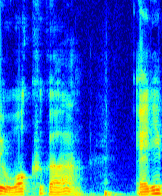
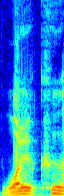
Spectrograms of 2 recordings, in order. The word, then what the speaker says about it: walk: 여기 아시겠지만은 여기 워크가이 발음이 나지 않아요. 월크 하시면 안 돼요.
